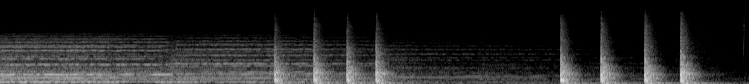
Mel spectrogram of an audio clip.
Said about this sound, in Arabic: وما أن هممنا بالفطور وإذا بصوت الباب يطرق.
